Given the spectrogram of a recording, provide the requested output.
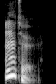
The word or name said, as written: attar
